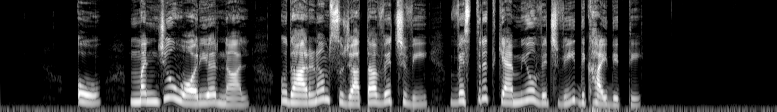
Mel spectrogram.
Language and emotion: Punjabi, neutral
